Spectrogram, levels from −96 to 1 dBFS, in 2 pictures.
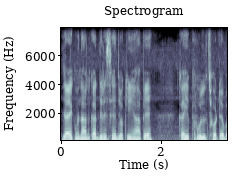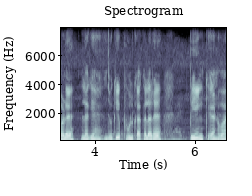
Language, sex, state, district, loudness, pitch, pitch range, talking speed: Hindi, male, Jharkhand, Palamu, -16 LUFS, 130 Hz, 120-150 Hz, 200 wpm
